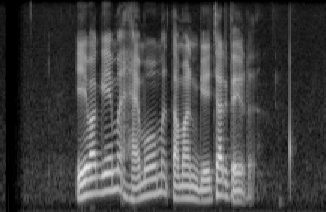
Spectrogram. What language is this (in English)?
Sinhala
